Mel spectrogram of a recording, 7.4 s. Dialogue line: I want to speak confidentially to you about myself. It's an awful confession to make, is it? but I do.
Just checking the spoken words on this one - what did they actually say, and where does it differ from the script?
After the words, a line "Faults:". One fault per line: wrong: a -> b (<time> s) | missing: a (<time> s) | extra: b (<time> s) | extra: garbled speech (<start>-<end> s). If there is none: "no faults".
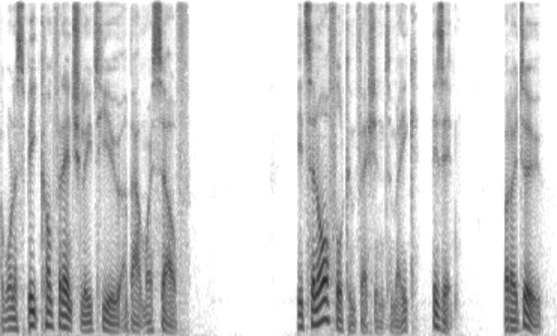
I want to speak confidentially to you about myself. It's an awful confession to make, is it? but I do.
Faults:
no faults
